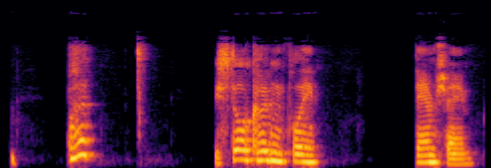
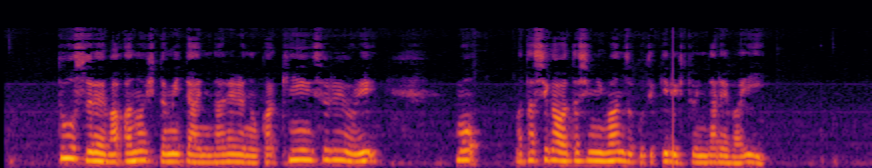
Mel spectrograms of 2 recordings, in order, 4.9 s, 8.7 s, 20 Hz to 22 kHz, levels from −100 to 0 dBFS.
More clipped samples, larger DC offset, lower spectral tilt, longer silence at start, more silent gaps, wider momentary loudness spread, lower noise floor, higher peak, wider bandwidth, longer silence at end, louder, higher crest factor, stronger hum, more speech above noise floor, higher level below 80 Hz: neither; neither; second, -5.5 dB/octave vs -7 dB/octave; about the same, 0.1 s vs 0.1 s; first, 1.98-2.09 s, 3.81-4.12 s vs none; first, 14 LU vs 10 LU; first, -73 dBFS vs -62 dBFS; first, 0 dBFS vs -10 dBFS; second, 8 kHz vs 10.5 kHz; second, 0.2 s vs 1.1 s; first, -15 LUFS vs -26 LUFS; about the same, 16 dB vs 16 dB; neither; first, 60 dB vs 37 dB; first, -52 dBFS vs -64 dBFS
